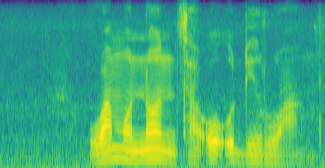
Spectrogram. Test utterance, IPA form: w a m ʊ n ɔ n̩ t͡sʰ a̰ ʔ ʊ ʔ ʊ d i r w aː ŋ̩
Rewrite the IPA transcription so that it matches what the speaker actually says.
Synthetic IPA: w a m ʊ n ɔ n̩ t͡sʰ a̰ ʔ ʊ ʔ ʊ d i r w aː ŋ̩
